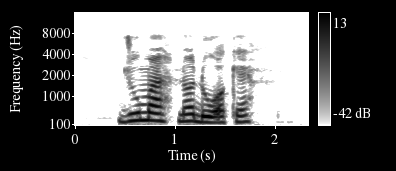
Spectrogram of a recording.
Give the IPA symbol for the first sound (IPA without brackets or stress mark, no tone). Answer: d͡ʒ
